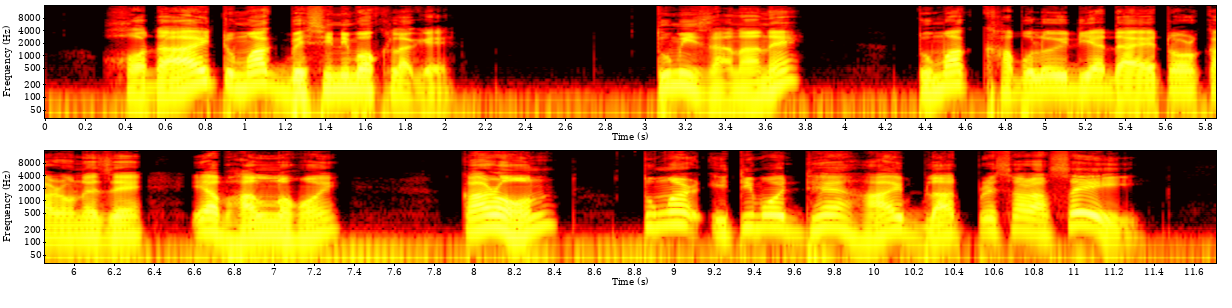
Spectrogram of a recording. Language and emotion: Assamese, angry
